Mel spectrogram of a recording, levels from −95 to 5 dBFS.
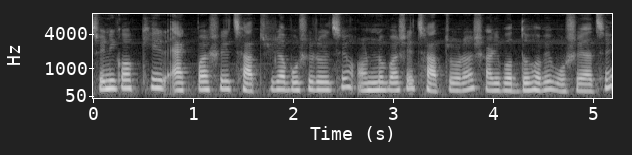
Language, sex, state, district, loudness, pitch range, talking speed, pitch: Bengali, female, West Bengal, Purulia, -23 LUFS, 200-235 Hz, 185 wpm, 215 Hz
